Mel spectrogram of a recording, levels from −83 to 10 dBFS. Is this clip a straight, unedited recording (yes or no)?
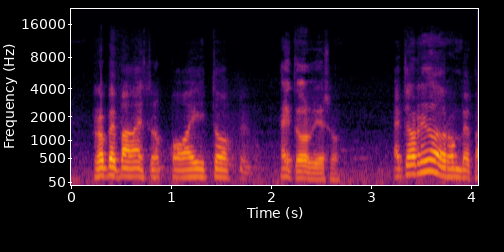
yes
